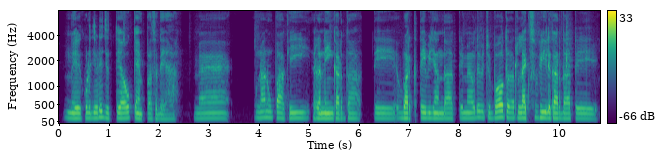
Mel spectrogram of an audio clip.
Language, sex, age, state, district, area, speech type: Punjabi, male, 18-30, Punjab, Rupnagar, rural, spontaneous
